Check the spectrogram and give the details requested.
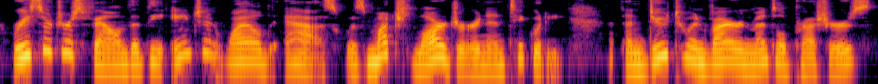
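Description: A woman presenting scripted news stories in a measured, formal reading manner. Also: medium pitch, breathy edge, dry recording, studio quality.

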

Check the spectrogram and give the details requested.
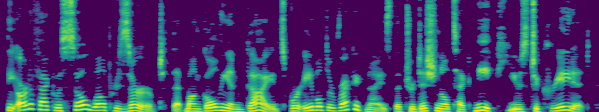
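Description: A woman's voice: fairly low pitch, darkish tone. A woman news presenter reading scripted news narration.

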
